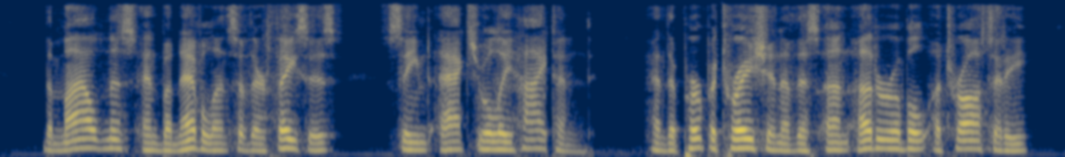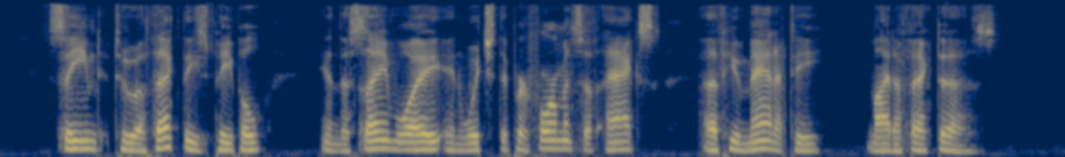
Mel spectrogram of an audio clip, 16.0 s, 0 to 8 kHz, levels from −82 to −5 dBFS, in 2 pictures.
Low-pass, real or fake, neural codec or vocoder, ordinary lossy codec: 7.2 kHz; fake; codec, 16 kHz, 4 kbps, X-Codec, HuBERT features, trained on LibriSpeech; AAC, 32 kbps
